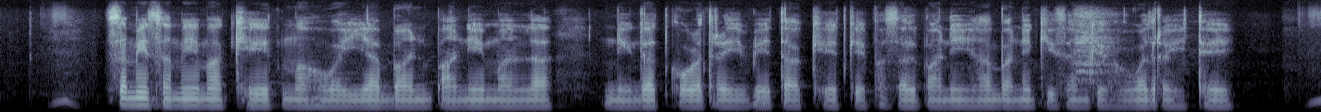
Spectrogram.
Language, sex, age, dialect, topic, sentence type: Chhattisgarhi, male, 18-24, Western/Budati/Khatahi, agriculture, statement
